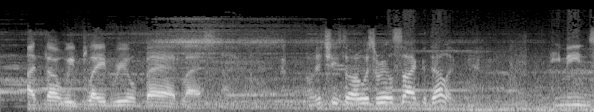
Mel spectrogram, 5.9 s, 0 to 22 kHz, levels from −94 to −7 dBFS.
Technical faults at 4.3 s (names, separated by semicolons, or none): sample clock jitter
